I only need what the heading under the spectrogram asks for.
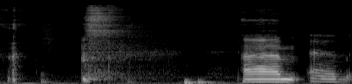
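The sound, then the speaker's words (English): Heavy breathing from one person: a noisy, breathy exhale followed by two loud, voiced, drawn-out breaths that sound partly groaned. “Heavy breaths.”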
